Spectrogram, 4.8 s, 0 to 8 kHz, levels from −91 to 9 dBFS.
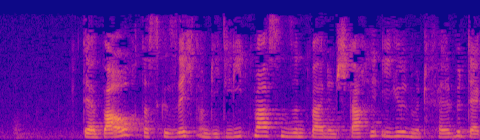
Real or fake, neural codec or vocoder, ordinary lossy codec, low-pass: real; none; MP3, 32 kbps; 7.2 kHz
